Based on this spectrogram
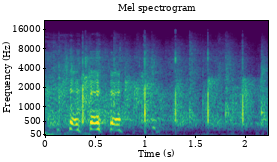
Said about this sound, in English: Thank you so much, guys. Big round of applause for you.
